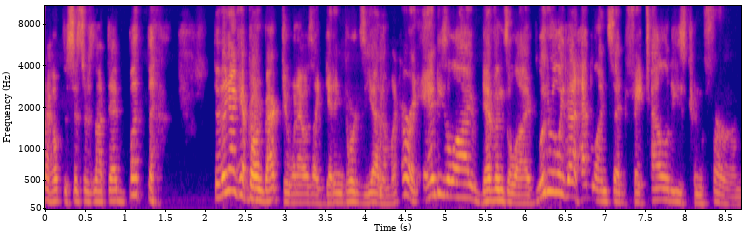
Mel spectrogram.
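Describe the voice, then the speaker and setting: A high-pitched man with a New Jersey accent at a very fast pace, with very wide pitch swings. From New Jersey (south). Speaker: podcast co-host. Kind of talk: casual chat.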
